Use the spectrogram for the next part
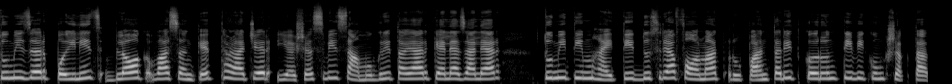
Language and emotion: Goan Konkani, neutral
